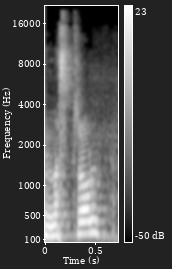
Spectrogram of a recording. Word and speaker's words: मस्टर रोल: अनुचित उच्चारण करें। मस्टर रोल, मिस्ट्रोल आपने सुना। रहेगी ग्रामीण इस क्षेत्र में, यह सही है इसका उच्चारण है मस्टर रोल और इसका मतलब यह है कि उपस्थिति पुस्तिका या उपस्थिति कैलेंडर।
